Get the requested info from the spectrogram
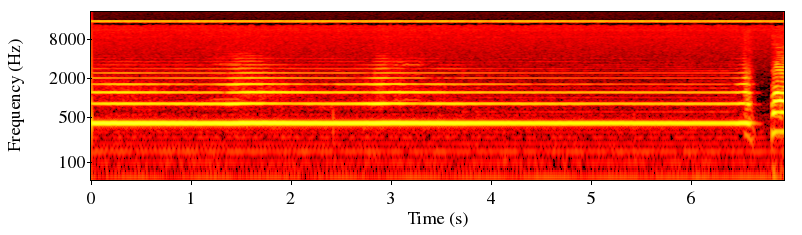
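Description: Conch shell trumpet blown in one long, steady, horn-like note that stops suddenly near the end.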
